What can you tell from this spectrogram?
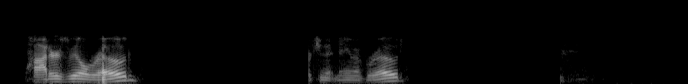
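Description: The whole clip carries the GSM full-rate codec. Band-limiting to about 200 Hz to 3.6 kHz and pulse-driven excitation give the speech a buzzy, gravelly roughness consistent with 13 kbps.

From 0.98 to 1.08 s, GSM bit errors corrupt the decoder's parameters. The voice briefly squawks and gargles, which fits about three damaged frames.

At 2.75 s, after a 1.4 s pause, there is a clipped start after a pause. The output wakes late and swallows about 340 ms, so "name of road" begins abruptly.

At 5.26 s, after a 1.2 s pause, the same fault cuts about 340 ms. The speech again starts abruptly out of silence.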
